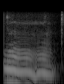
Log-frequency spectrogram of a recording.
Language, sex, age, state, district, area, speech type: Manipuri, male, 18-30, Manipur, Kangpokpi, urban, conversation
